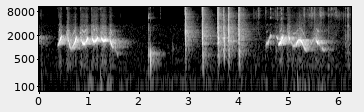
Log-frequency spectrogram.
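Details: Ringneck parrot talking: two bursts of wavering, warbled tonal phrases with quick pitch jumps, separated by a run of sharp clicks or taps and a brief low squawk, with quiet gaps between.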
